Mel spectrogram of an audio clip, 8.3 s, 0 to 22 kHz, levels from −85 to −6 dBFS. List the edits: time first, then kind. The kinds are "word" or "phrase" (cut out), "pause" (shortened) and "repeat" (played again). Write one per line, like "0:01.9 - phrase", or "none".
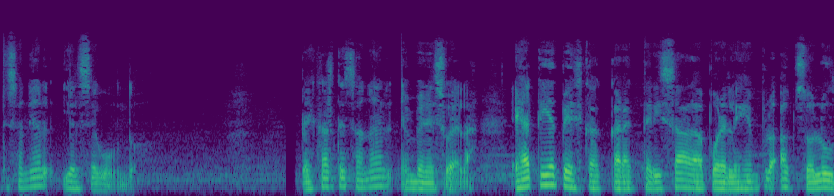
0:05.6 - phrase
